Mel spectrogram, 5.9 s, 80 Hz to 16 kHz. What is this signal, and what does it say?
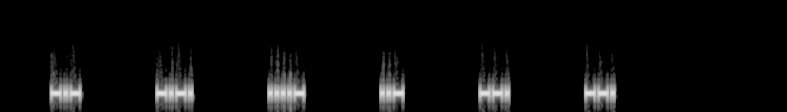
Morse code, heard as a keyed tone, about 49 wpm, spaced as for 14 wpm, 690 Hz. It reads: KC4UGG
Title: USA Call Signs - 6 Characters - 8x Character Spacing - 50wpm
